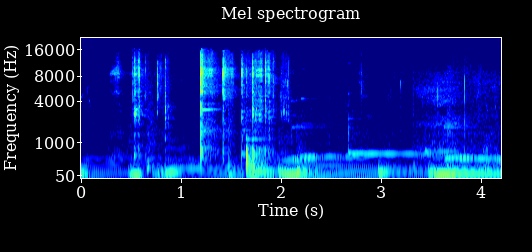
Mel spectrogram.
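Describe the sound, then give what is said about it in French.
Prunes are dropped into a casserole pot that will go into the oven, giving several irregular soft squishy thuds and light clinks against the pot, fairly faint. “Alors, je garde ma cocotte. En fait, cette cocotte, c'est celle que je vais mettre au four, tout simplement. Je vais ajouter la moitié de mes pruneaux dans la cocotte.”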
